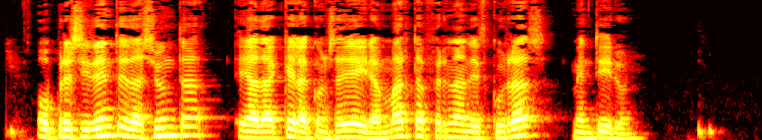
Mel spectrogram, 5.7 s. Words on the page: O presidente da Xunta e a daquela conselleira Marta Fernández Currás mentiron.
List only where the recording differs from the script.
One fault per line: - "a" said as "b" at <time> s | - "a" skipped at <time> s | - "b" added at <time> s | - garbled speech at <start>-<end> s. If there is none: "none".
none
